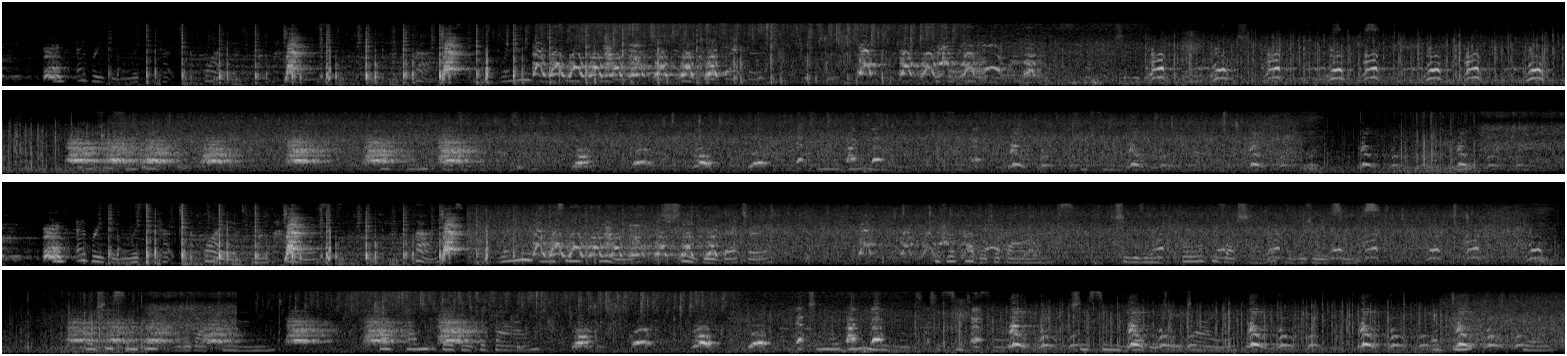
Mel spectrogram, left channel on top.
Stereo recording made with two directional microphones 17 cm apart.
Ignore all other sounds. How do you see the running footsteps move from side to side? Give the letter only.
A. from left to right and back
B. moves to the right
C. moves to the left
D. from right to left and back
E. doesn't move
C.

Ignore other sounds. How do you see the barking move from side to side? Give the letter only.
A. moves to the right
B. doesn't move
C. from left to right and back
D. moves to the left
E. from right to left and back
E.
